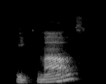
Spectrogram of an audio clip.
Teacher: lleva una A nasalizada, de hecho es el diptongo AU, nasalizado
